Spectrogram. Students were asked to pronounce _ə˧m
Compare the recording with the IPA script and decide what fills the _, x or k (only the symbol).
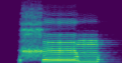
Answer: x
